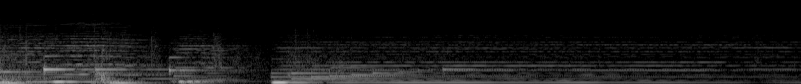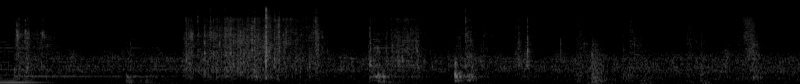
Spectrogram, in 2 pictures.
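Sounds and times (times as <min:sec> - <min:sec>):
herb leaves rustling: 0:08.2 - 0:13.9.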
